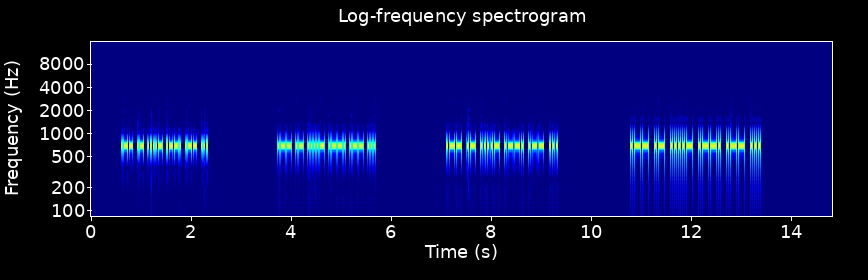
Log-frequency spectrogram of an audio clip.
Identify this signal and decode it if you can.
Morse code, heard as a keyed tone, about 36 wpm, 700 Hz. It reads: WA4PWS WA4PWS WA4PWS WA4PWS
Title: Speed Racing - USA 2x3 Call Signs 30wpm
